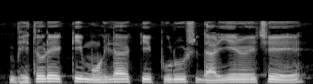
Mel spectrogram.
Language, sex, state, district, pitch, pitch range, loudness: Bengali, male, West Bengal, Alipurduar, 115 Hz, 110-125 Hz, -15 LUFS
